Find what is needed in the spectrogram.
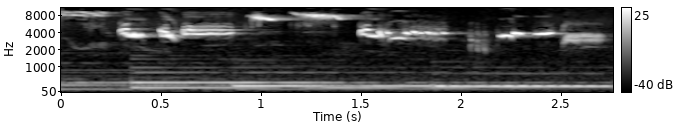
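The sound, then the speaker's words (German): A European robin mother calls to her chick with high, thin chirps and short warbling trills broken by brief gaps. A steady low tone hums beneath the calls. “das ist doch, ja genau, die Rotkehlchenmama. Du verstehst sie.”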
